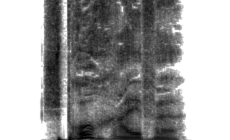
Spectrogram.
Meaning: inflection of spruchreif: 1. strong/mixed nominative/accusative feminine singular 2. strong nominative/accusative plural 3. weak nominative all-gender singular
- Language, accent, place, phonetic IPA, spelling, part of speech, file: German, Germany, Berlin, [ˈʃpʁʊxʁaɪ̯fə], spruchreife, adjective, De-spruchreife.ogg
